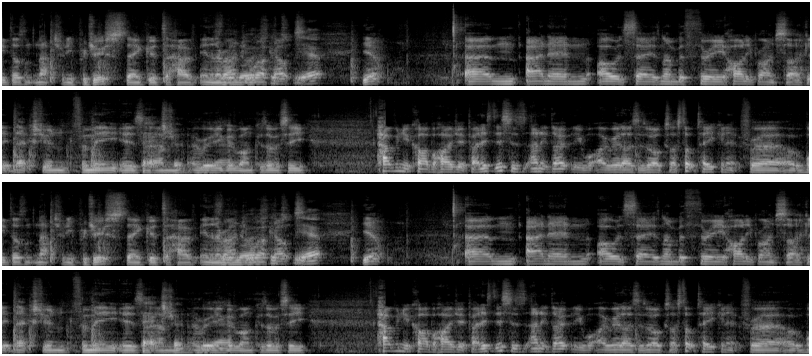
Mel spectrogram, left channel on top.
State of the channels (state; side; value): normal; both; correlation 0.82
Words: doesn't naturally produce. They're good to have in and around your workouts. And then I would say as number three, highly branched cyclic dextrin for me is a really good one, because obviously having your carbohydrate pack, this is anecdotally what I realised as well, because I stopped taking it for a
